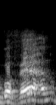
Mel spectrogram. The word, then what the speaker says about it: governo: político diz isso enquanto neste caso o governo Esse é é de timbre fechado então É como se eu tivesse com assento circunflexo embora não tenha de Fato né o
